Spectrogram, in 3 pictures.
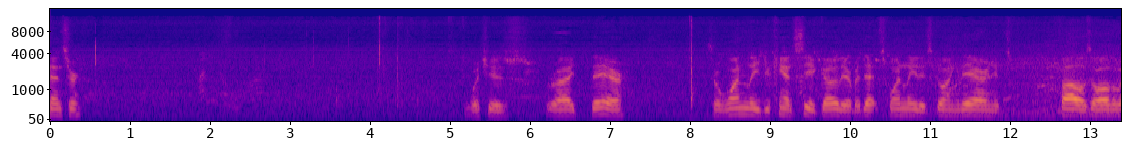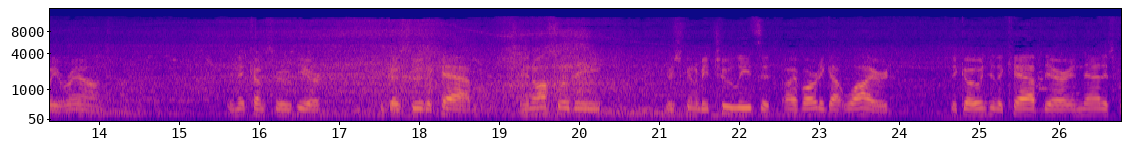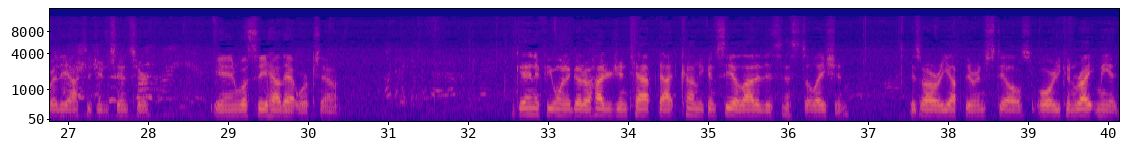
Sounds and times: Engine: 10.9s - 29.0s
Speech: 21.1s - 23.9s, 24.6s - 30.4s.

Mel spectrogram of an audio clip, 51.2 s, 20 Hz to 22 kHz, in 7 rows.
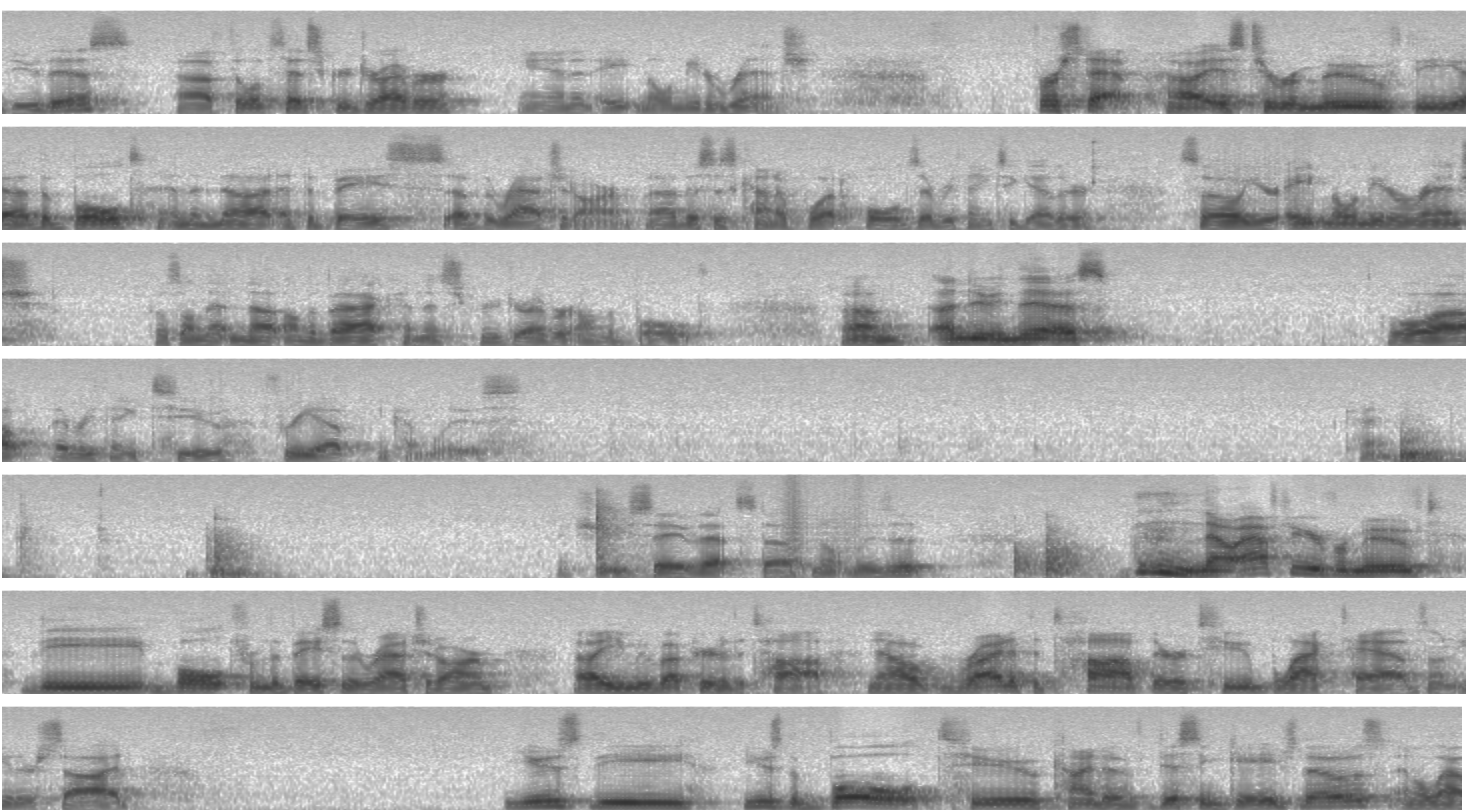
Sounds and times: Speech: 0.0s - 4.1s, 5.2s - 18.2s, 18.8s - 20.4s, 21.5s - 24.6s, 28.6s - 29.2s, 32.0s - 34.0s, 35.0s - 44.6s, 46.4s - 51.2s.

